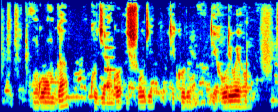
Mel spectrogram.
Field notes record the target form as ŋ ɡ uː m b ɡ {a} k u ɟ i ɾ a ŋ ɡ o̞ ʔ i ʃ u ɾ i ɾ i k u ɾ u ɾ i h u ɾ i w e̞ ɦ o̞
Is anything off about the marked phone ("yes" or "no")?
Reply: no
